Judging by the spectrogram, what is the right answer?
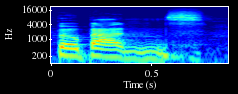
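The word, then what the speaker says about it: Beauxbatons: She also played the another giantess, the headmistress of, as it's pronounced in the movies, Bo Baddens.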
